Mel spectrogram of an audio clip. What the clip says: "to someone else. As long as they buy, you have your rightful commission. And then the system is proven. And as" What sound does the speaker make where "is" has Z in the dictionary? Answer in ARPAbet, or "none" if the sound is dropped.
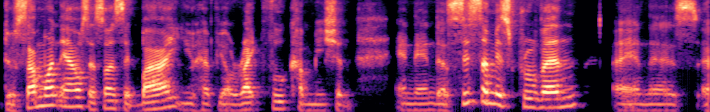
S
